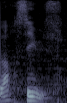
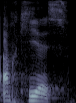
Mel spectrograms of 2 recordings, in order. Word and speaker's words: Arceus: AR se nomme système Arceus. Et voilà, nous savons enfin comment se prononce Arceus. Et bah oui, car Arceus sont les diminutifs d'Arceus. Allez, à tous ceux qui disent Arceus, bah allez, au revoir.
